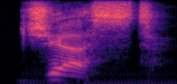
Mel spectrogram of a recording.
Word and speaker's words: just: the word just now you were pronouncing the J with the Spanish J saying yes okay this is just try that just okay one more time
